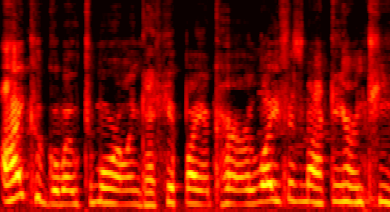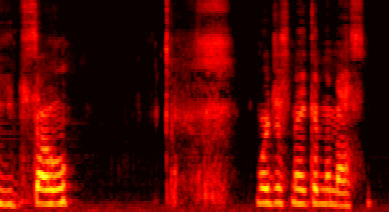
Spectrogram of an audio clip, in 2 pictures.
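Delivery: choked-up voice, breaking, words catching. Addressing viewers, getting emotional mid-thought, choked up. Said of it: "I can't talk now".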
